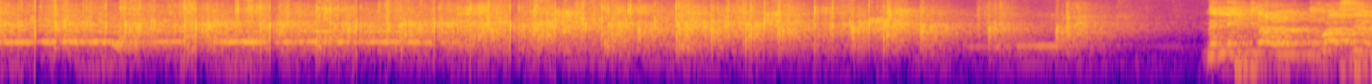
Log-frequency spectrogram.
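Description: A church congregation applauds and cheers, dense rapid clapping with crowd voices that swells, tapers into a brief lull, then surges back loudly.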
